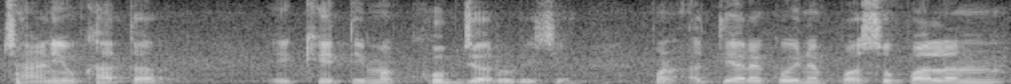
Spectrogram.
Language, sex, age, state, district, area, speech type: Gujarati, male, 45-60, Gujarat, Valsad, rural, spontaneous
